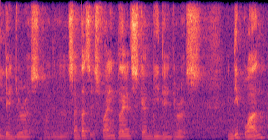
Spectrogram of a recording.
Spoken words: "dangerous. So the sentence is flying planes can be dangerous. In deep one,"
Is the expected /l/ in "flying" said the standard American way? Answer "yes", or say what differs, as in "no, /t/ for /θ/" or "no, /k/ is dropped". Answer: no, /l/ is dropped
